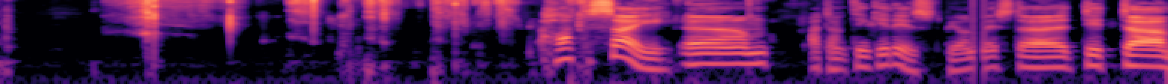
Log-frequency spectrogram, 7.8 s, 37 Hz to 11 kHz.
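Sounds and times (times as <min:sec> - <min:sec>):
someone biting into and chewing an older apple: 0:00.7 - 0:05.1
speech: 0:03.7 - 0:07.7.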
